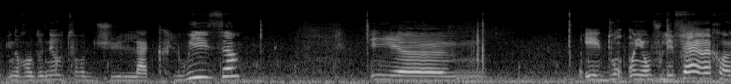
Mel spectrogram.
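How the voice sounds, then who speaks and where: A woman's voice: on the high side, noisy background. A woman vlogging about her travels in a casual, rambling way, hesitating often and giggling between sentences. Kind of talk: casual travel vlog narration.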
